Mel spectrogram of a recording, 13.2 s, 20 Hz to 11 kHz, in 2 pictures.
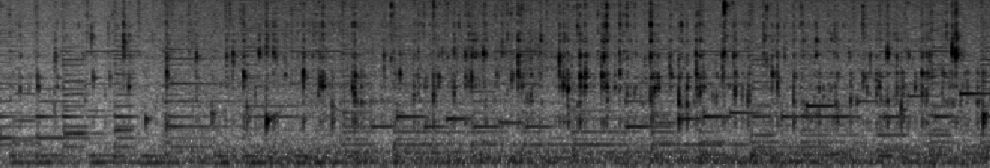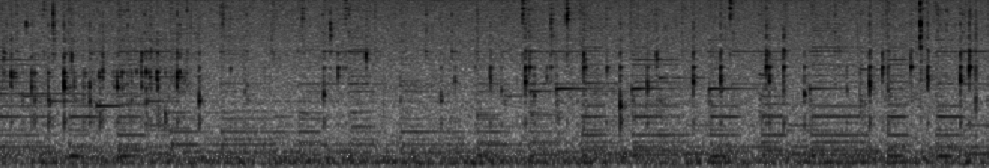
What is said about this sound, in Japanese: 30秒が経ったのでもう一度 100cc のお湯を入れていきます。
